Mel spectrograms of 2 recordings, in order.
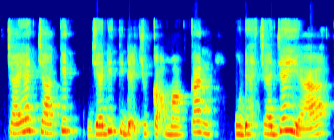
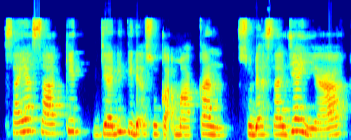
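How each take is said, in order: First: The s sounds are pronounced as ch. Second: The s sounds are pronounced as plain s. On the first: "fonem S akan dilafalkan atau dibunyikan menjadi C" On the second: "misalnya kita ambil kalimat"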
